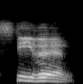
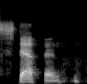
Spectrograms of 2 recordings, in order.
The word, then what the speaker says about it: Stefan: It's like, no, it's Steven. It's not Stefan. It's spelled Stefan, man.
